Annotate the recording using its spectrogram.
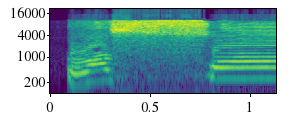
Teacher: صاد کو سٹی کی آواز میں پڑھیں گے اور پر پڑھیں گے، موٹا پڑھیں گے، اس لیے کہ حروف مستعلیہ میں سے ہیں.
